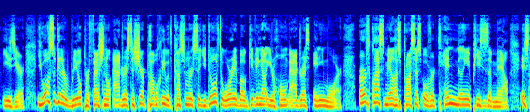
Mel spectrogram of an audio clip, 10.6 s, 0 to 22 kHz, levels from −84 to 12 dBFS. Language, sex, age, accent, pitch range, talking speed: English, male, 30-49, American, 155-200 Hz, 215 wpm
